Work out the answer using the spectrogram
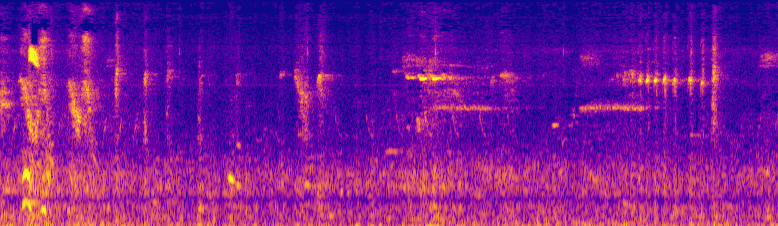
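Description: Faint songbird calls: a few short high chirps and thin high whistled notes, twice in the second half, over quiet outdoor background.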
